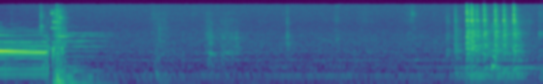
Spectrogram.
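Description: A digital piano phrase breaks off about half a second in, followed by a soft thud. Then come faint scattered pops of a silicone pop-it fidget toy being pressed. Near the end, a louder, dense run of rapid clicking crackles in.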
